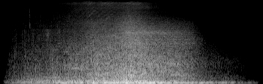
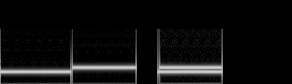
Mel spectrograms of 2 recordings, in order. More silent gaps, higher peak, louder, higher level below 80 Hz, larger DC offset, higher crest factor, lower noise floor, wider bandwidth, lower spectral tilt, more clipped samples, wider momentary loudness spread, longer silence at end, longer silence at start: neither; first, 0 dBFS vs -6 dBFS; second, -18 LUFS vs -15 LUFS; first, -22 dBFS vs -64 dBFS; second, under 0.1% vs 0.2%; first, 18 dB vs 10 dB; second, -39 dBFS vs -87 dBFS; first, 20 kHz vs 5.4 kHz; about the same, -6 dB/octave vs -6 dB/octave; neither; first, 20 LU vs 5 LU; second, 0.3 s vs 0.7 s; first, 0.15 s vs 0 s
